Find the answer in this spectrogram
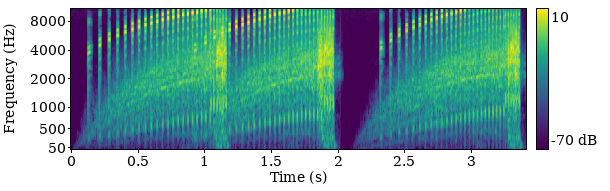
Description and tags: Created to match a video element of a growing dotted line, like one used to show a connection between two or more icons on screen.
